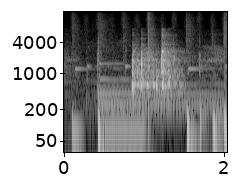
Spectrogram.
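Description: A few light knocks and clinks of a nonstick frying pan being handled on a portable gas stove's grate, under background music holding a steady chord.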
